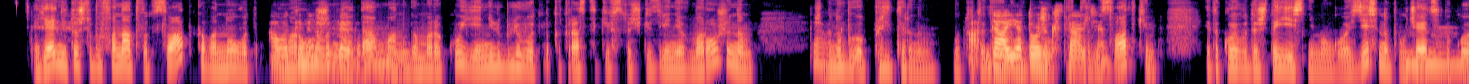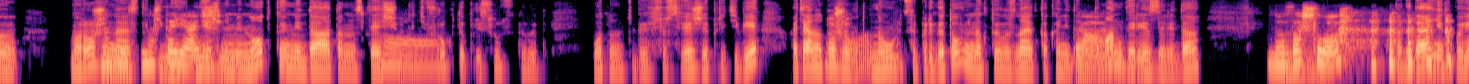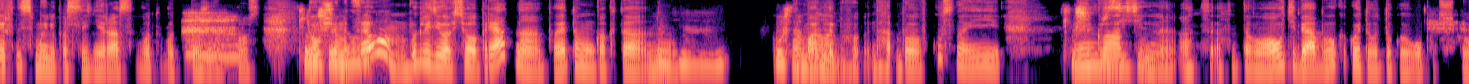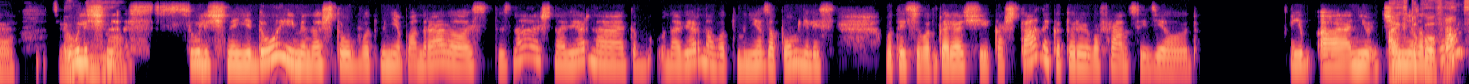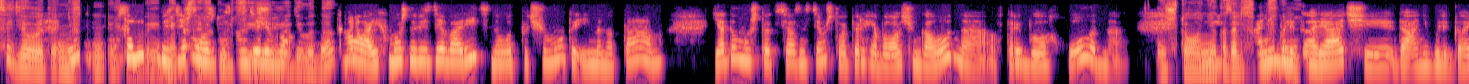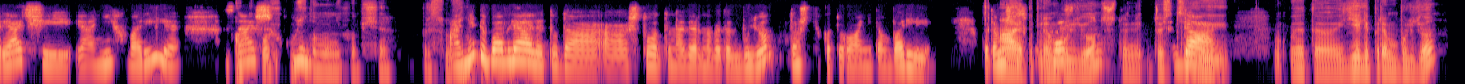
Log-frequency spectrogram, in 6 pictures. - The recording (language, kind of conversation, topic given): Russian, unstructured, Что вас больше всего отталкивает в уличной еде?
- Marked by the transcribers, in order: tapping; laugh; laughing while speaking: "нормально было да"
